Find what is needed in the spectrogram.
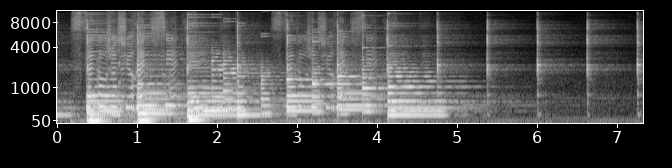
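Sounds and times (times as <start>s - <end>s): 
brief musical tone: 0.4s - 5.4s
alarm clock ticking: 0.4s - 5.7s.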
